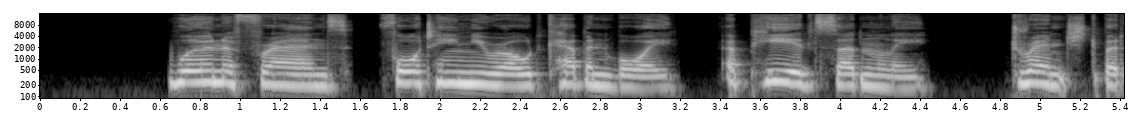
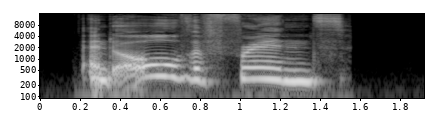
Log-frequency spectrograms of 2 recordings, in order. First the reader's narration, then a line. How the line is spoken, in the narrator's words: sobbed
